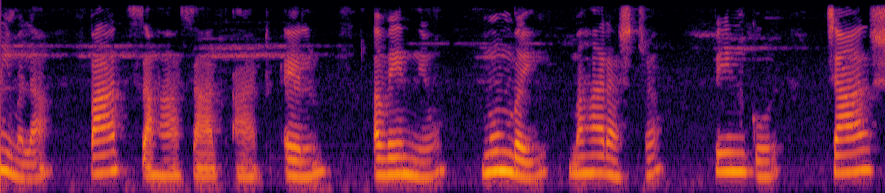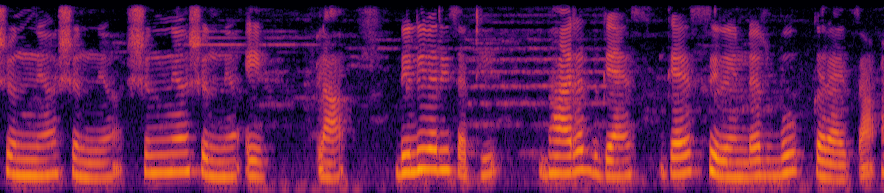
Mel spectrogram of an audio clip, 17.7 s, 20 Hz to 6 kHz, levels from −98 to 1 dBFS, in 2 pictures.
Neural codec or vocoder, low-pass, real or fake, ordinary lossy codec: none; 5.4 kHz; real; none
